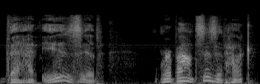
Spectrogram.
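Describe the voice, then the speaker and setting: A man voicing an excitable young boy, bold yet superstitious, whispering urgently in rustic dialect. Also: medium pitch, measured pace, husky, voice pushed up, full character voice.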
